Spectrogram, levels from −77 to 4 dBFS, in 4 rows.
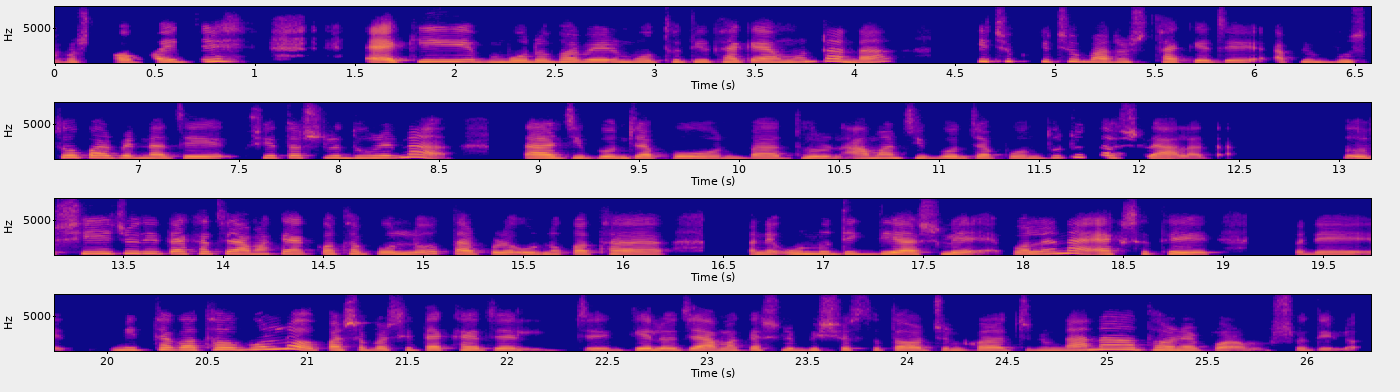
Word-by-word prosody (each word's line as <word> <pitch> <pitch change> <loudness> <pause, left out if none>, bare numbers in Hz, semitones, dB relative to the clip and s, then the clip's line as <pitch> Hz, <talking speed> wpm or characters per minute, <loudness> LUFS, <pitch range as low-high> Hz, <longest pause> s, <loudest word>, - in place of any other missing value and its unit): আবার 250 +1 -5 0.2
সবাই 225 +4 +1
যে, 320 - 0 0.9
একই 245 +5 +1 0.4
মনোভাবের 270 +1 +3
মধ্য 245 +1 -3
দিয়ে 260 -1 -1
থাকে, 260 0 +1
এমনটা 295 +8 0
না। - - +3 0.5
কিছু, 330 +1 +1 0.2
কিছু 315 +2 -1
মানুষ 250 0 0
থাকে 235 -2 +1
যে, 220 - +1 0.2
আপনি 275 - -6
বুঝতেও 255 +6 +1
পারবেন 280 -3 +3
না - - +5
যে, 255 - +5 0.3
সে 295 - -3
তো - - -4
আসলে 290 0 -2
দূরে 285 +2 +2
না? - - +4 0.5
তার 250 -1 +7
জীবনযাপন 235 -3 +1 0.2
বা 225 - +2 0.2
ধরুন 230 -2 0
আমার 260 +2 +1
জীবনযাপন, 230 -2 -1
দুটো 290 +5 -4
তো - - -13
আসলে - - -2
আলাদা। - - -6 0.6
তো - - -4 0.2
সে 305 - -1 0.2
যদি 315 -1 +1
দেখা 290 +1 +2
যায় 285 -2 +4
আমাকে 270 +1 -2
এক 265 - -15
কথা 260 +1 0
বলল, 255 -3 +2 0.2
তারপরে 240 0 +2
অন্য 240 0 -1
কথা 240 +1 0 0.6
মানে, 230 0 -1
অন্য 270 +1 +3
দিক 260 -3 0
দিয়ে 260 -1 +6
আসলে 245 +1 -1 0.3
বলে 270 +2 +2
না? - - +3 0.2
একসাথে 265 +1 -2 0.6
মানে 210 -2 -4 0.6
মিথ্যা 275 +2 0
কথাও 310 +3 +4
বলল। 370 +4 +4 0.2
পাশাপাশি 250 0 0
দেখা 235 +1 +1
জেল 225 -3 0 0.3
যে - - -5 0.2
গেল 235 -1 +5
যে - - +3
আমাকে 220 +2 -4
আসলে 235 0 -4
বিশ্বস্ততা 235 0 -4
অর্জন 215 +2 -5
করার 210 -1 +1
জন্য, 215 -1 -8
নানা 290 +6 +2 0.2
ধরনের 240 -4 +1
পরামর্শ - - -3 0.2
দিল। - - -8
250 Hz, 170 wpm, -24 LUFS, 235-275 Hz, 0.9 s, তার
